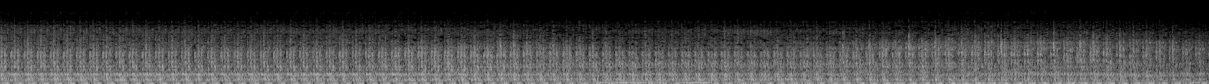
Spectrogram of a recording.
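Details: 2011 Alfa Romeo Giulietta petrol engine at idle with an uneven, regular knocking beat about four per second and a rough, stumbling misfire rhythm; cause unknown.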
